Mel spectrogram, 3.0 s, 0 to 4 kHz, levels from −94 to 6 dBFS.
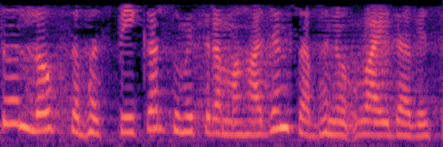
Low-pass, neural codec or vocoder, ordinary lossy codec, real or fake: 3.6 kHz; none; AAC, 16 kbps; real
